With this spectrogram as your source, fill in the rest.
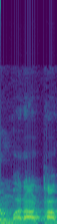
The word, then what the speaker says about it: मराठा: मराठा। मतलब जो ह है वो साइलेंट हो गया।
